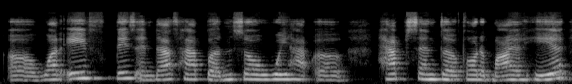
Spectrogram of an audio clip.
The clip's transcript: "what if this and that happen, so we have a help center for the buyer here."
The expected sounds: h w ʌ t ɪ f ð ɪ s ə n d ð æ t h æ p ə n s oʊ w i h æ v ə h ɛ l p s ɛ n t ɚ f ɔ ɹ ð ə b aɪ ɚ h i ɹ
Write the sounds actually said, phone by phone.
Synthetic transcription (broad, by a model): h w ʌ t ɪ f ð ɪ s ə n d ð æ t h æ p ə n s oʊ w i h æ v ə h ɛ p s ɛ n t ɚ f ɔ ɹ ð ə b aɪ ɚ h i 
